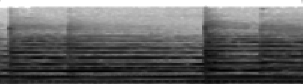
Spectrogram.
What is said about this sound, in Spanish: Al tiempo que suenan ya las campanas del santuario de la Virgen de Nuestra Señora de la Almudena, llaman a misa, así que la carroza real emprende de nuevo camino para llegar a su cita.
